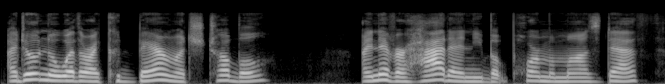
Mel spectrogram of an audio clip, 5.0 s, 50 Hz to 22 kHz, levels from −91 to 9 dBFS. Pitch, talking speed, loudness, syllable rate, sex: 210 Hz, 205 wpm, -19 LUFS, 5.4 syllables/s, female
